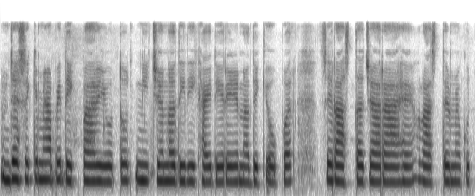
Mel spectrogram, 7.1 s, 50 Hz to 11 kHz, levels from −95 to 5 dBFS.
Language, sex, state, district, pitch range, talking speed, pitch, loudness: Hindi, female, Maharashtra, Chandrapur, 220-240 Hz, 235 wpm, 225 Hz, -17 LUFS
